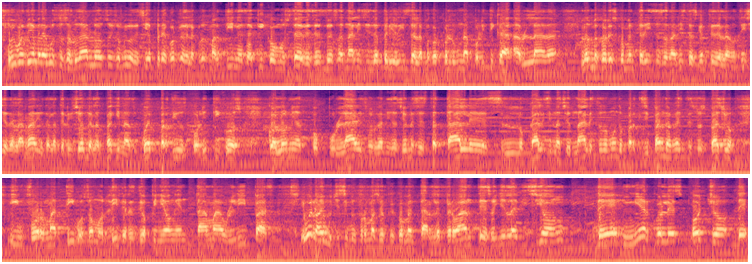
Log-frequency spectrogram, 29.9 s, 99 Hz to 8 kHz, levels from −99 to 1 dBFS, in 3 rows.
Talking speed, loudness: 180 wpm, -11 LUFS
